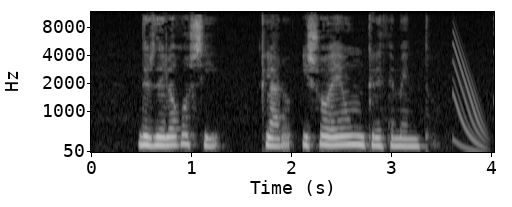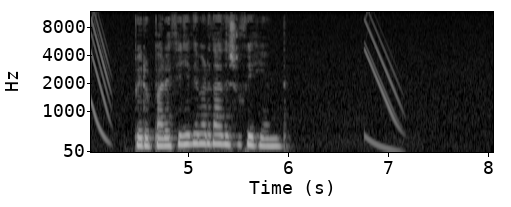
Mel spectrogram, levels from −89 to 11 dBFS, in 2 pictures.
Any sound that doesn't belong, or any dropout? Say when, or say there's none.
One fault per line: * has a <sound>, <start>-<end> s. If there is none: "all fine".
* has a chirp, 3.6-4.3 s
* has a chirp, 6.8-7.2 s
